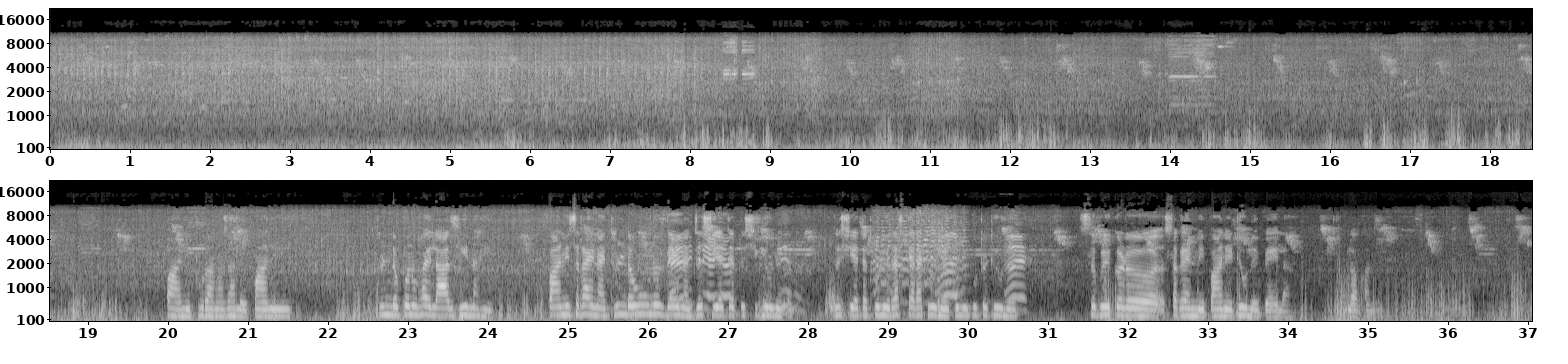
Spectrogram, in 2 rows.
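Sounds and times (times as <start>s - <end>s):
tractor and truck engines rumbling: 0.0s - 37.0s
murmur of voices: 25.6s - 30.8s.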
